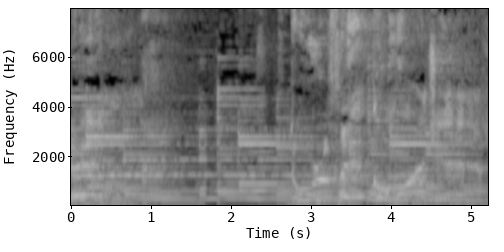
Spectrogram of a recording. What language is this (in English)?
Spanish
